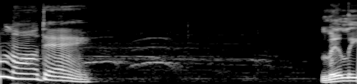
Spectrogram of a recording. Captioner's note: cheering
